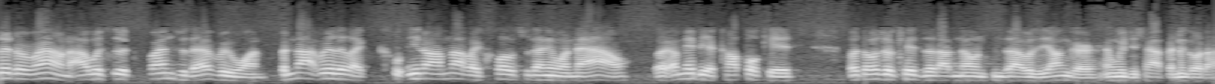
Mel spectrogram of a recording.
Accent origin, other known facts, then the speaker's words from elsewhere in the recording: Greenwich, Connecticut, United States; I'm from Greenwich, Connecticut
